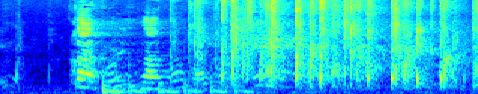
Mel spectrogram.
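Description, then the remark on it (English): A crowd breaks into clapping, a dense run of sharp claps that follows a burst of cheering voices, the applause carrying on steadily at moderate loudness. “Clap.”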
